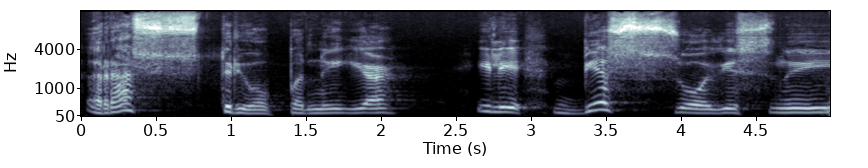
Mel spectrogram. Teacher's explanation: Звук «з» в любой приставке, как только оказывается по соседству с глухим звуком, сам начинает звучать глухо и превращается в звук «с». Получается, глухой сосед его оглушает.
